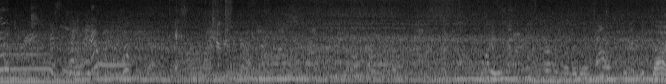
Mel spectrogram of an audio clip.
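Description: Distant voices and a dog barking now and then, over a steady low hum.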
